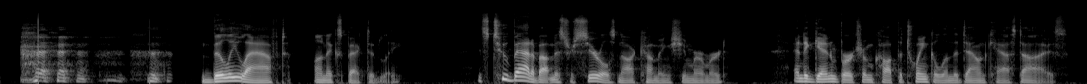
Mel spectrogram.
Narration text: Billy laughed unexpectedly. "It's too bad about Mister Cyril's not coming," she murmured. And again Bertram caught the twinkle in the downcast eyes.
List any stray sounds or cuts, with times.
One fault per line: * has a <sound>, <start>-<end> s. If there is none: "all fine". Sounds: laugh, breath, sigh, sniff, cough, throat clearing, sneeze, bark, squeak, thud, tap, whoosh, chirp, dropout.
* has a laugh, 0.2-1.7 s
